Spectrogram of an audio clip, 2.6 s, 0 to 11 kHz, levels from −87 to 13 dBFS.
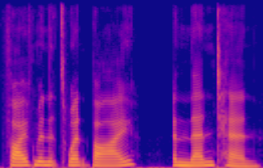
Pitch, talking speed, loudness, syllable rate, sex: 205 Hz, 160 wpm, -16 LUFS, 3.9 syllables/s, female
